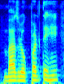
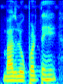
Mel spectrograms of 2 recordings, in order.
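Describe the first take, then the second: No difference in how they are said.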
